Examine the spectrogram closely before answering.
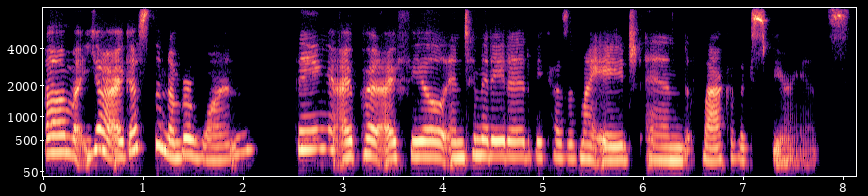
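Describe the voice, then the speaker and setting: A young woman of about twenty speaks in a fairly high voice with a dry, close sound. She talks casually as a trainee, in a tentative and agreeable way. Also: unhurried, a little mellow, dry recording, low-quality recording. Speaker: new real estate trainee being coached. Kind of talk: casual, conversational replies.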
